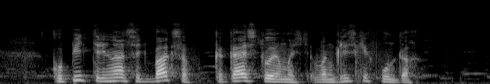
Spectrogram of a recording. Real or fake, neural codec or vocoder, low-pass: real; none; 7.2 kHz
